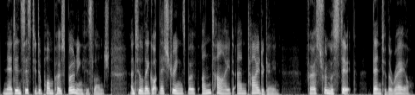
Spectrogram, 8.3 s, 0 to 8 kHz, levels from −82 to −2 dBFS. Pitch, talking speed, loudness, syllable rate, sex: 175 Hz, 165 wpm, -19 LUFS, 4.6 syllables/s, female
